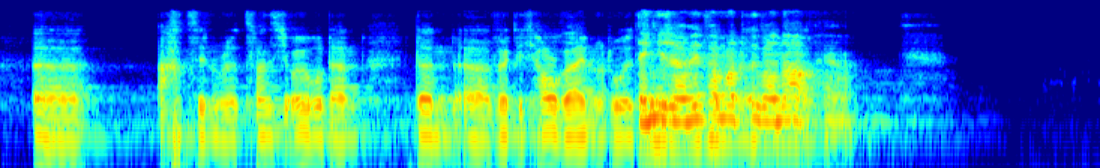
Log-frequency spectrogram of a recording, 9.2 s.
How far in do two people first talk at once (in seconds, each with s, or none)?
5.3 s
